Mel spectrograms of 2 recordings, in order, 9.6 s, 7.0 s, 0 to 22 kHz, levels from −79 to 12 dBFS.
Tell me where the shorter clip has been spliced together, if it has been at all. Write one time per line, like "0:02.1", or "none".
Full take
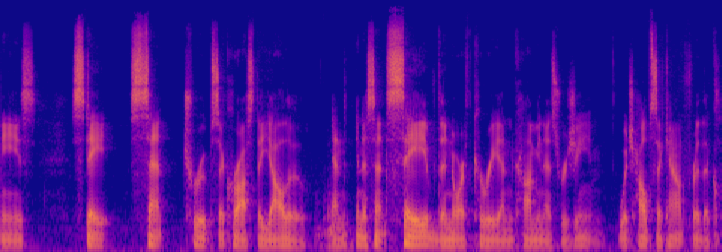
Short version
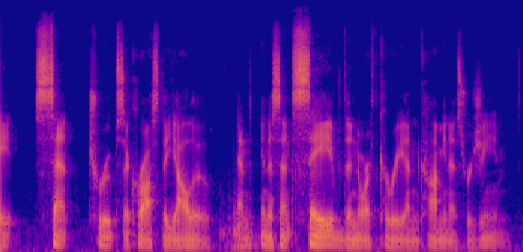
none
